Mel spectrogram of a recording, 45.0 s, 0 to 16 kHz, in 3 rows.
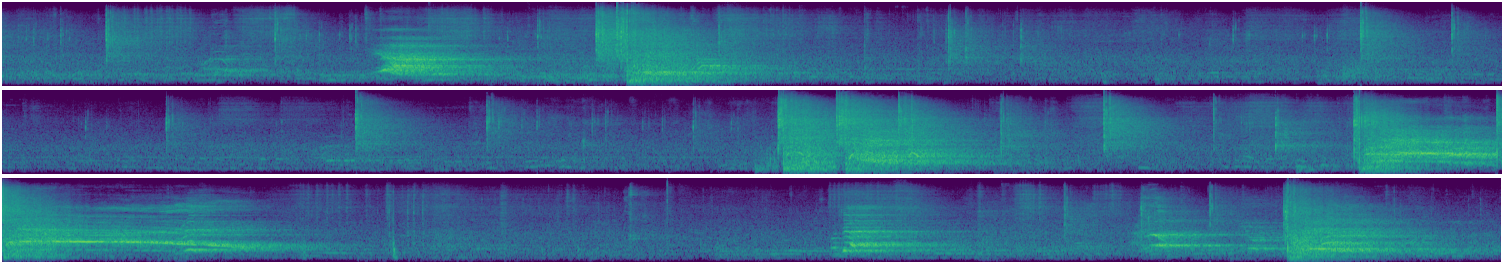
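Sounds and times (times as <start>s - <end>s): bamboo swords clacking: 0.0s - 10.6s, 19.8s - 30.6s, 39.2s - 44.9s
fighters shouting: 3.7s - 5.0s, 6.3s - 7.8s, 23.2s - 24.9s, 28.6s - 33.0s, 38.3s - 39.3s, 41.3s - 44.6s
person shouting: 41.4s - 43.8s.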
